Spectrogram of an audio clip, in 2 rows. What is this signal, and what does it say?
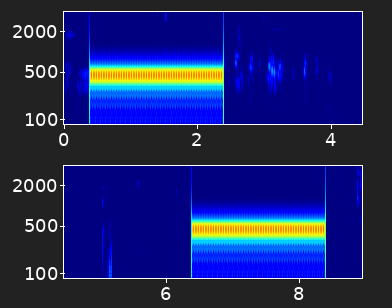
Ringback tone (North America), 440 + 480 Hz.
